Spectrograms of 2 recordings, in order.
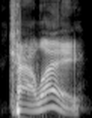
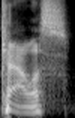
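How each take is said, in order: First: The word ends in an 'ay' sound. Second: The word ends in an 'us' sound. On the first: This is how the French say it. "in France is pronounced Calais" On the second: This is how locals in Maine say it. "How do you think we pronounce it in Maine?"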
